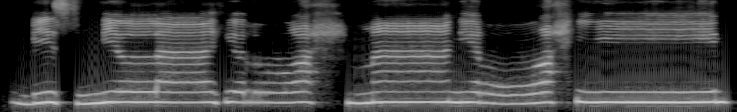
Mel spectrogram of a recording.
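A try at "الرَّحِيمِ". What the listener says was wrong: Nirrohim. Masih kurang buka ya di ro-nya. Berarti PR pertama hurufnya ro. Nirrohim. Kemudian hi-nya jangan pakai jangan hi. turunin nih, Bu. Justru diturunin. Nirrohim. Bukan ininya. Bukan ini ditarik, tapi ini diturunin. Nirrohi. Nirrohim. Kalau hi itu gitu.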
